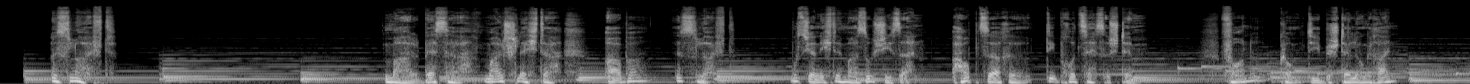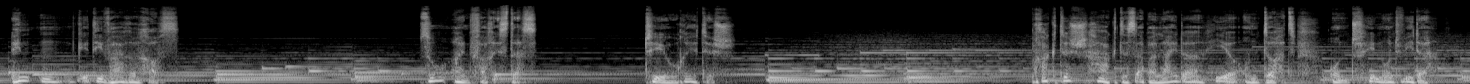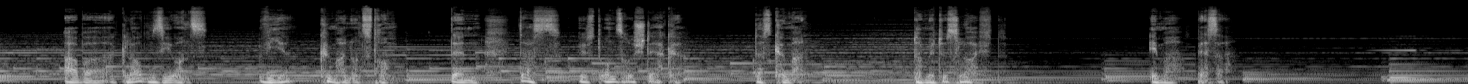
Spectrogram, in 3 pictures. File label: corporate smart; Unitec Es lauft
